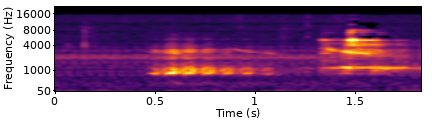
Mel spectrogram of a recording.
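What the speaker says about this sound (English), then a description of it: "Hey, little Bo Peep, you lost your sheep" A sheep bleats in two drawn-out, wavering calls, the second higher and brighter, moderately close over a low background hum with no talking.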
